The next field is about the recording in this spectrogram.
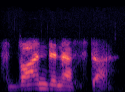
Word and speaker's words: Van den Neste: It's Vandenesta. It's actually Flemish.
